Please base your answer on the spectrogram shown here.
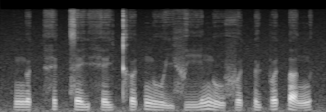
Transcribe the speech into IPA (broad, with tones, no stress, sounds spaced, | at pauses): n̪ ɵ˨˥ t̚ h ɪ˧ k̚ s e˨ j h e˨˥ j kʰ ɵ˨˥ t̚ n̪ uː˨˩ j f iː˨˥ n̪ uː˨˩ f ɵ˨˥ t̚ ɵ˨ ɥ p ɵ˥ t̚ ɐ˨˥ n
